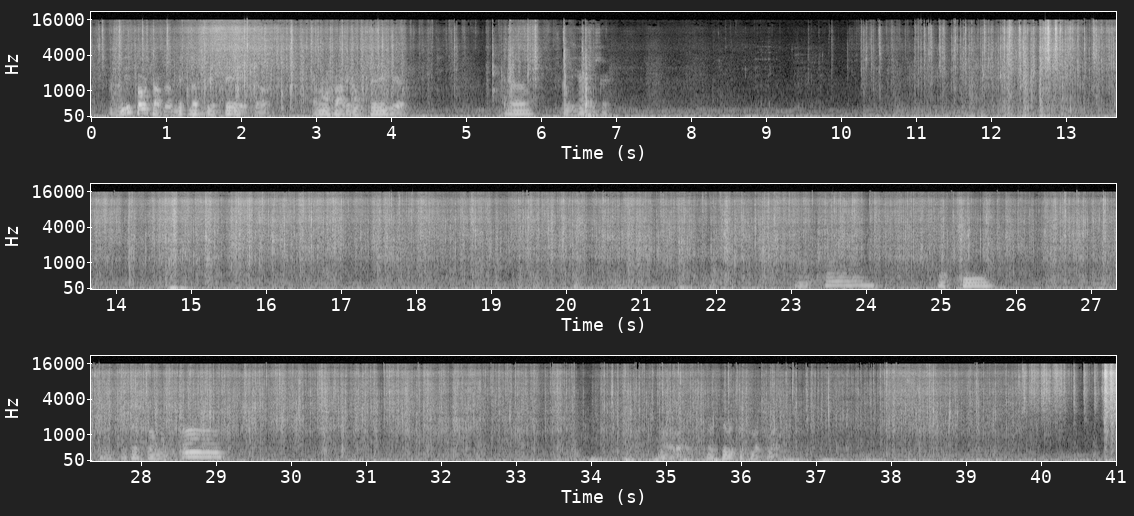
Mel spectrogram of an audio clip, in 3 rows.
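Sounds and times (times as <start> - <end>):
plastic bag crinkling: 0.0 - 6.9, 10.1 - 41.0.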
